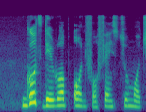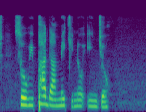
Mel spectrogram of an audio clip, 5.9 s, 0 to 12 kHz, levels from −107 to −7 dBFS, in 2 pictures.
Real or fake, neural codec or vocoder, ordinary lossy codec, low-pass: real; none; none; 7.2 kHz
